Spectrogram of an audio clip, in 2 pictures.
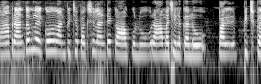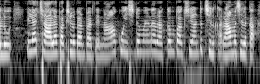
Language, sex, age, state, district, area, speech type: Telugu, female, 18-30, Telangana, Medak, rural, spontaneous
